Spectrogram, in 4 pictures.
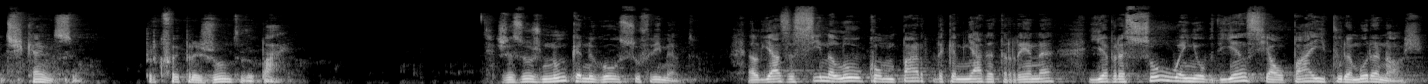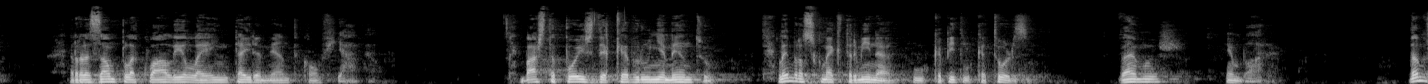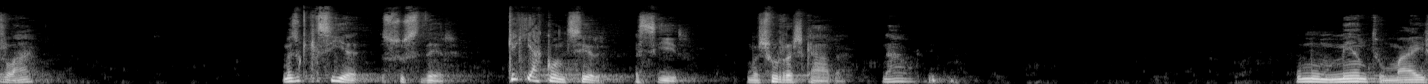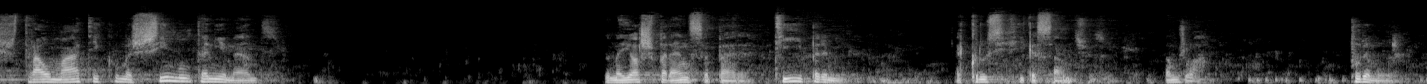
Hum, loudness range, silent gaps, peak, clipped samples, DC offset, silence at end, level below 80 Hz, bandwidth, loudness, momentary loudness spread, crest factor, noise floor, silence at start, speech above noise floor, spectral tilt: none; 9 LU; none; -2 dBFS; under 0.1%; under 0.1%; 0 s; -46 dBFS; 16.5 kHz; -16 LUFS; 17 LU; 16 dB; -75 dBFS; 0 s; 59 dB; -6 dB/octave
